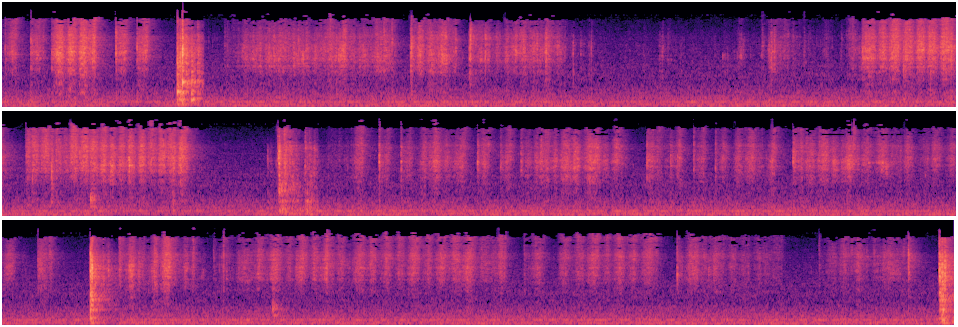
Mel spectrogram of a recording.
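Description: Bristle cleaning brush scrubbing a soapy comb in bursts of rapid strokes, with two sharp knocks, about two seconds in and about twenty seconds in.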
